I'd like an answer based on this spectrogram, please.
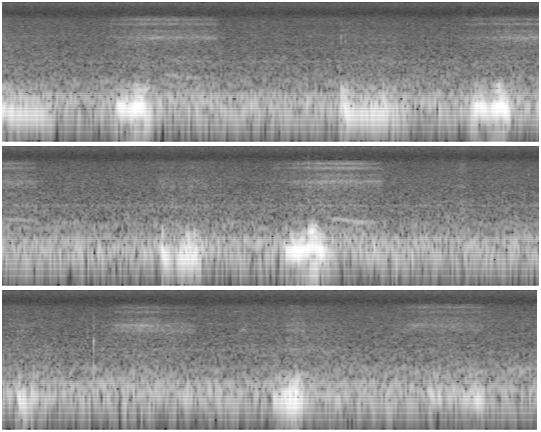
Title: Sesame Snoring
